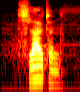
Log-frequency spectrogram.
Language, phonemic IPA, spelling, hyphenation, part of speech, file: Dutch, /ˈslœy̯tə(n)/, sluiten, slui‧ten, verb, Nl-sluiten.ogg
- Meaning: 1. to close 2. to make, to affirm (a pact, friendship etc.)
